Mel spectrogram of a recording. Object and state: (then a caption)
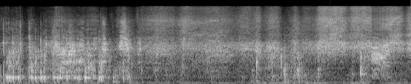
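Plastic globe being rubbed. A large, hollow, frosted plastic light-up crystal ball on a black base, lit from inside, is rubbed and scratched with the palm and fingertips across its surface. The result is a continuous, bright, hissing scrape with rhythmic swells and almost no low end.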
